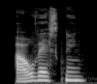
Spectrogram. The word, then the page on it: afvaskning: ˈɑwˌvasgneŋ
